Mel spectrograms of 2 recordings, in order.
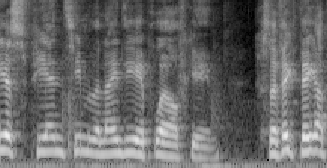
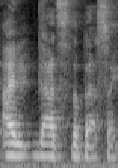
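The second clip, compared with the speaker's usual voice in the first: normal talking voice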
